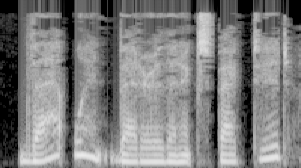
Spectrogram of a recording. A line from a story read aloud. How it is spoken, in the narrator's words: I murmured finally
